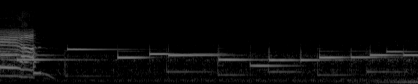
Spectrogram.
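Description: An ice cream truck jingle: a simple tune played one clear note at a time, stepping up and down. In the first half second a voice trails off, falling in pitch.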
